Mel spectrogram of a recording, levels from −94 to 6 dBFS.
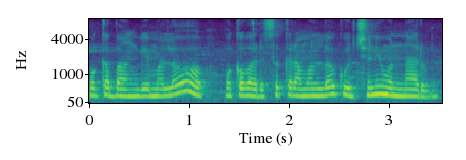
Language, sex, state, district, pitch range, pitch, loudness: Telugu, female, Andhra Pradesh, Chittoor, 200-225 Hz, 215 Hz, -14 LUFS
